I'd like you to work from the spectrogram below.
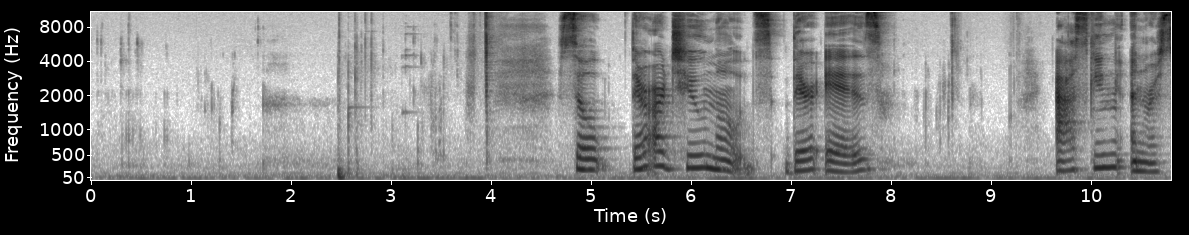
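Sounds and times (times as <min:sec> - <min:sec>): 
person sipping coffee from a mug: 0:00.0 - 0:02.2, 0:02.9 - 0:04.1
speech: 0:04.8 - 0:08.0, 0:09.8 - 0:10.7.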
